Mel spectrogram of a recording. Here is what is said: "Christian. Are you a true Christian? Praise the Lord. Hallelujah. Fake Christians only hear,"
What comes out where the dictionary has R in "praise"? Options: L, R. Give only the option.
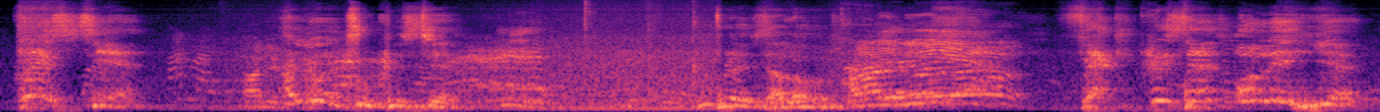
R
